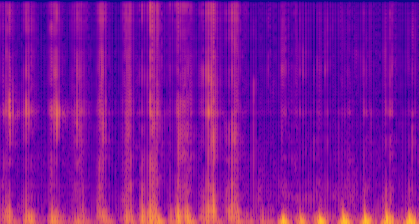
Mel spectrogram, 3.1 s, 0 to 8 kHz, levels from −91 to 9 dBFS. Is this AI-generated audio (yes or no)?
yes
